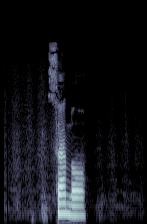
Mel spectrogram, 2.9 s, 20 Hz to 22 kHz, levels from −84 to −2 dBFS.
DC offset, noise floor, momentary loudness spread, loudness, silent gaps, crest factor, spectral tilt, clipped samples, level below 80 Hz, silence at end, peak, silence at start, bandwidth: under 0.1%; -66 dBFS; 17 LU; -19 LUFS; none; 24 dB; -6.5 dB/octave; under 0.1%; -66 dBFS; 1.25 s; 0 dBFS; 0.95 s; 11.5 kHz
